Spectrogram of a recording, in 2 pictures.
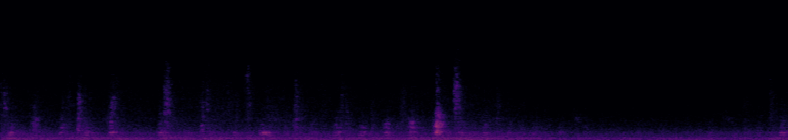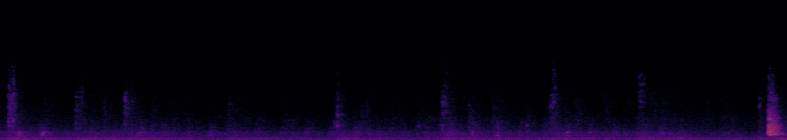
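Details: Chocolate Labrador named Leo, home alone and getting into the computer room, recorded on a home camera; soft rapid breathy puffs repeat steadily about three times a second, over a low indoor hum.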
